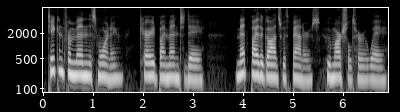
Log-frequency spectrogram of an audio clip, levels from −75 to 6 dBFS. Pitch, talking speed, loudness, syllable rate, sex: 185 Hz, 175 wpm, -17 LUFS, 4.7 syllables/s, female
